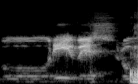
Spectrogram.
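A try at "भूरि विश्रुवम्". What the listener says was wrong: Re anudata. La bhore. Re வந்து short hrasvam. தீர்க்கமா படாதுங்க. ஸ்வரம் கரெக்டா வந்தது, but you made it தீர்க்கம்.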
